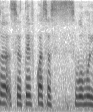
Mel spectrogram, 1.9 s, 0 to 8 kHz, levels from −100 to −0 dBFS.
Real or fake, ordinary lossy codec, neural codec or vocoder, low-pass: real; none; none; none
